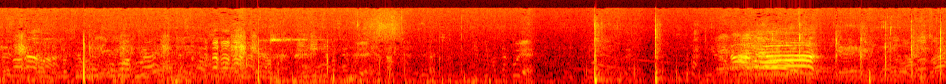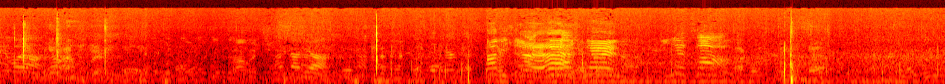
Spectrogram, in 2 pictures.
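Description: Football players shout to each other on an open outdoor field.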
